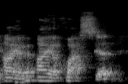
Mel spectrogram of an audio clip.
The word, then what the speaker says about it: Ayahuasca: You pronounce it perfectly, by the way. Ayahuasca.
